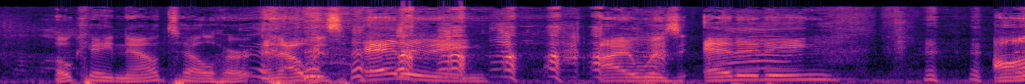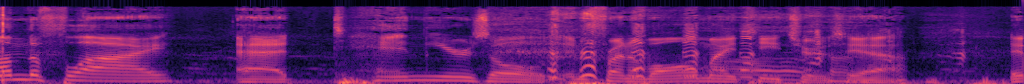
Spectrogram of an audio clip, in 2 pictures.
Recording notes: Recorded live at the NASHVILLE ROCK 'N' POD EXPO 2023.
